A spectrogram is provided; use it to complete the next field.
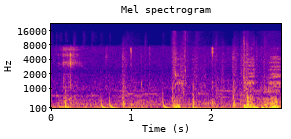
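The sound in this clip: A camel dashes in Minecraft Trails & Tales 1.20. Soft, padded footfalls and light thuds are faint, with a louder burst near the end.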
